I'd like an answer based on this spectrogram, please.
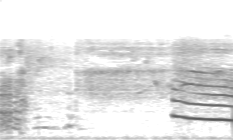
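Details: Siberian Husky giving a drawn-out whine that starts high and slides slowly downward with bright harmonics, after a second of softer rumbling vocal sounds and faint low background hum.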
